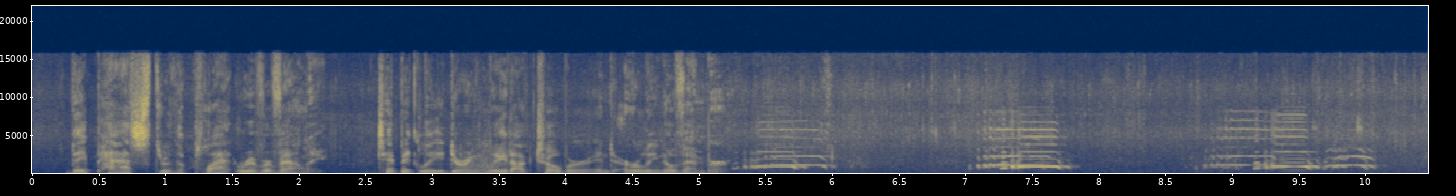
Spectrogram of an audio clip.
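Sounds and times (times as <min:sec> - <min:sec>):
speech: 0:00.3 - 0:05.4
Whooping Crane bugling calls in the Platte River Valley Nebraska: 0:05.2 - 0:06.2, 0:07.0 - 0:07.9, 0:08.7 - 0:10.2.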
